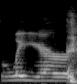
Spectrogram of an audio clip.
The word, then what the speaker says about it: Leer: he says my name I never heard my name said the way that he says like and I'm like I know it's a three syllable word of a good day it's like Lear it's like layer that is the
